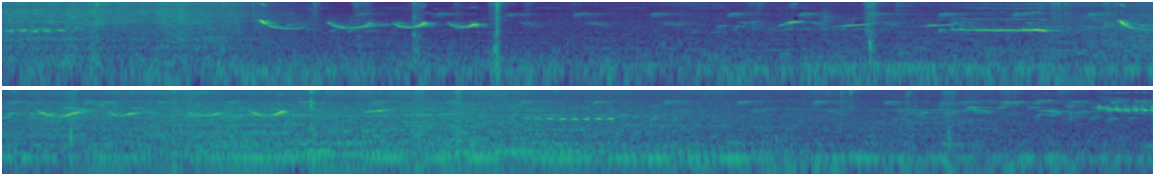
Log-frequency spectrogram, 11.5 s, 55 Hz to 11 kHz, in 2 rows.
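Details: Common iora singing loudly and persistently while seeking a rival, recorded 27 December 2022; short whistled, wavering trills and slurred notes in two bursts, set against a steady low hum and scattered clicks.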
